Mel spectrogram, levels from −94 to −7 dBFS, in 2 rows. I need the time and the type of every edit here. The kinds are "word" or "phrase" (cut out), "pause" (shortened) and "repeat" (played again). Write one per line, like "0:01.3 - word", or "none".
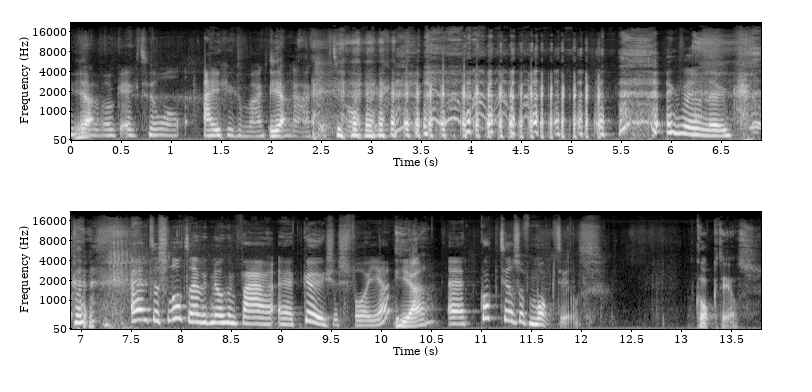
none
